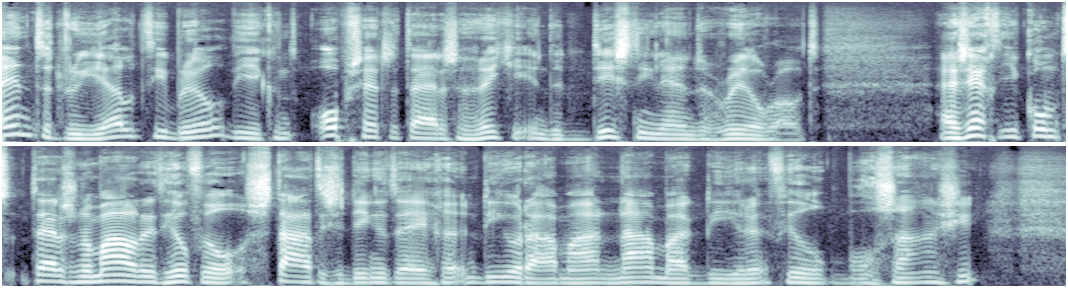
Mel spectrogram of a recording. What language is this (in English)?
Dutch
